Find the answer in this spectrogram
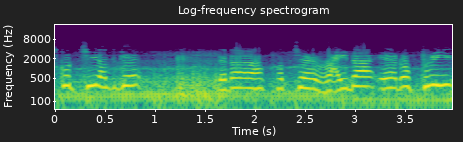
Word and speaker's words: AEROPRIX: আর আমি একজনের নতুন গ্লাভসও ইউজ করছি আজকে, যেটা হচ্ছে রাইডা এয়ারোপ্রি অথবা এয়ারোপ্রিক্স, এক্সট্রা সম্ভবত উচ্চারণ হয় না, AEROPRIX, এয়ারোপ্রি আই উড সে।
